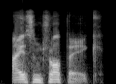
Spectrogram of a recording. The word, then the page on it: Isentropic: British English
